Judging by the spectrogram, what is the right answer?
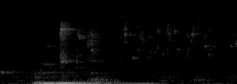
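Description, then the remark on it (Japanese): Hot water is poured over a person's head after a hair wash in the bath: a burst of water pours and splashes for about a second, then trails off into softer trickling and dripping. No one speaks. “今日はおしまいと言ってあなたの頭へお湯をかけた。”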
